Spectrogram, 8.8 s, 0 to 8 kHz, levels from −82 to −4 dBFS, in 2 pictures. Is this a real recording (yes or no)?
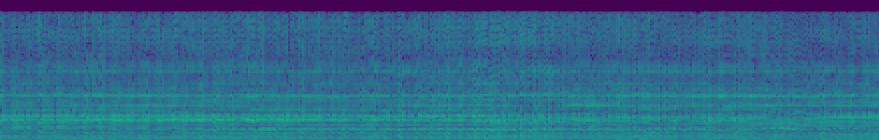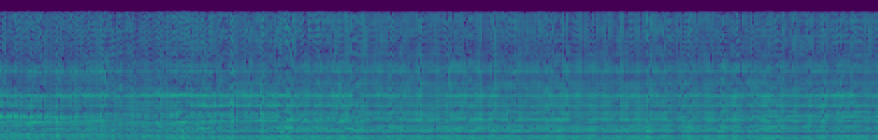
no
